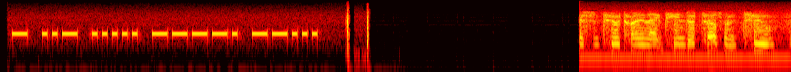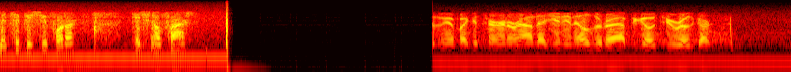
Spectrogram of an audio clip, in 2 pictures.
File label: Medevac, scanner; NativeAirAmb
